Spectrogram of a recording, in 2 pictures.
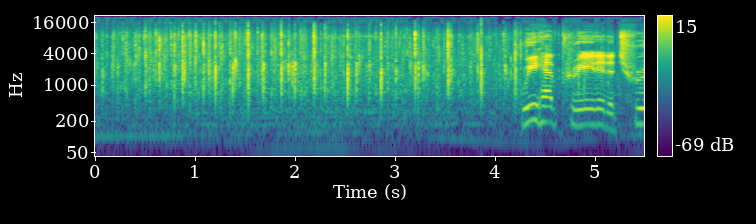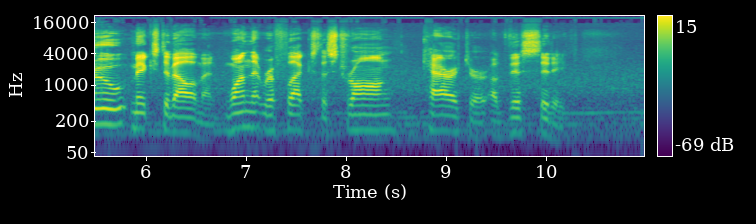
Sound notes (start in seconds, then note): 0.0 applause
